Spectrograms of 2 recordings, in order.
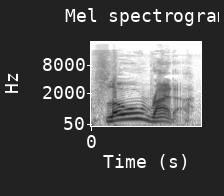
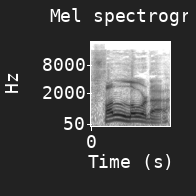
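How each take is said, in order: First: "Florida." stretched out slowly as FLOH-rye-da; drawn-out Florida. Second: Said in the usual way. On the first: Pretend. Host toying with the state name, drawing it out.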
